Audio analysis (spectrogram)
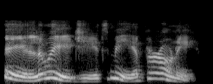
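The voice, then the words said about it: Exaggerated Italian accent like Mario. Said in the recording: “I'm not even going to attempt an Italian accent because I just sound like Mario when I do that”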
